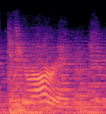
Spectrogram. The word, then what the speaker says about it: curare: Curare.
